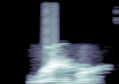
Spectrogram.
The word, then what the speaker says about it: Ramer: Raymer.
